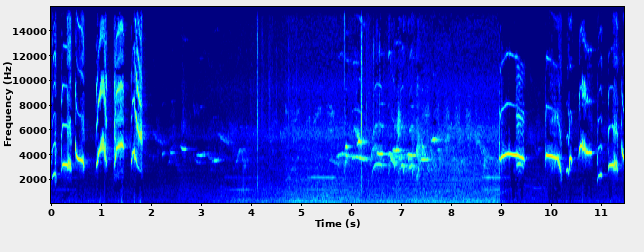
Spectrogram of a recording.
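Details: Decoy Oriental magpie-robin in fighting condition, singing harshly: loud fast bursts of sharp, ringing whistled notes at the start and end, with a long stretch of soft, hissing background and faint distant chirps between them.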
